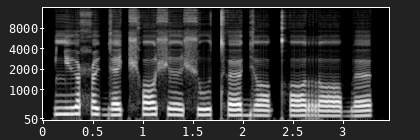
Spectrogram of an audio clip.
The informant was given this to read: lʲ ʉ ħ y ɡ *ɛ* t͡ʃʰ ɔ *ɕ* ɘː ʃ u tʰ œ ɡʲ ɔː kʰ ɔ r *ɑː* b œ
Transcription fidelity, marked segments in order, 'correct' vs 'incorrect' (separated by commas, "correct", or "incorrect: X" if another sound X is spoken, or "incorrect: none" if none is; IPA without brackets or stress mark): correct, incorrect: ʃ, incorrect: ɔː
